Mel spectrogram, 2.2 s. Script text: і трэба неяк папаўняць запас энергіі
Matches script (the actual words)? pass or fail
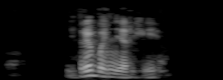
fail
